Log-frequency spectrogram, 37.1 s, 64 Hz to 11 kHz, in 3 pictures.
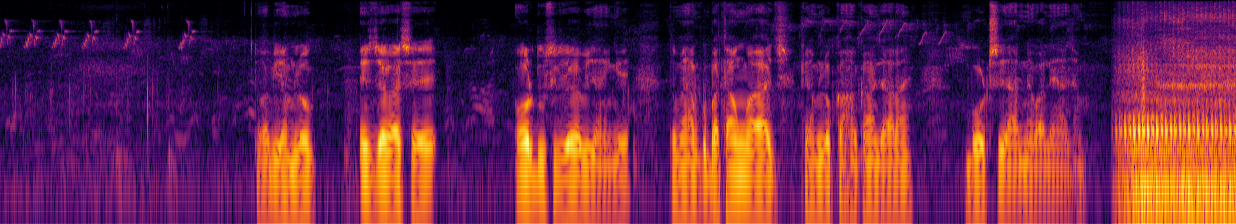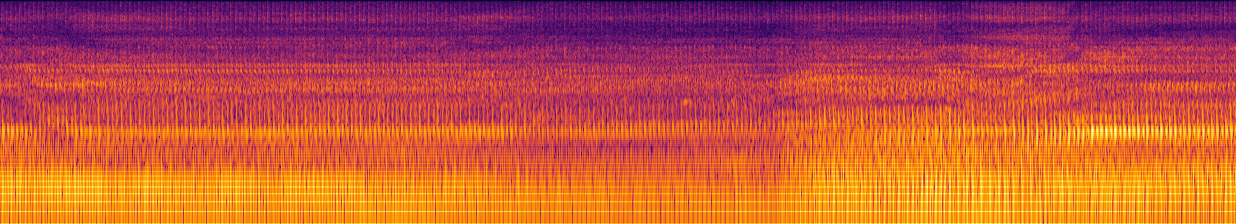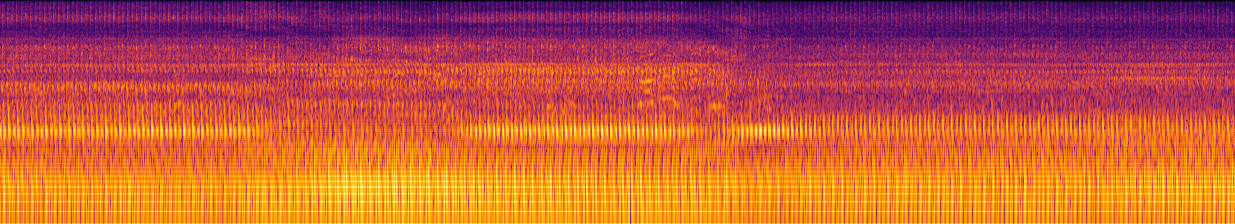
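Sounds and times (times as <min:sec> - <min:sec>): boat engine running: 0:11.1 - 0:37.0.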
